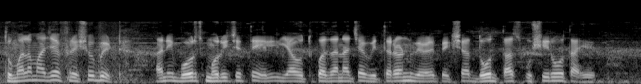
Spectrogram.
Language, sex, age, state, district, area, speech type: Marathi, male, 30-45, Maharashtra, Mumbai Suburban, urban, read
